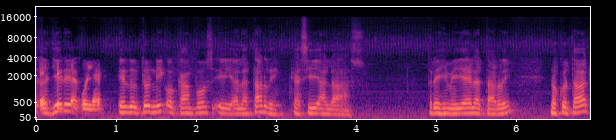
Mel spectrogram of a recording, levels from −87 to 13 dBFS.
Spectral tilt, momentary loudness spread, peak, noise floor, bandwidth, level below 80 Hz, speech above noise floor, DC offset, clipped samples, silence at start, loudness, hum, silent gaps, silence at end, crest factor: -7.5 dB/octave; 8 LU; 0 dBFS; -41 dBFS; 15 kHz; -46 dBFS; 23 dB; under 0.1%; under 0.1%; 0 s; -19 LUFS; none; none; 0 s; 18 dB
